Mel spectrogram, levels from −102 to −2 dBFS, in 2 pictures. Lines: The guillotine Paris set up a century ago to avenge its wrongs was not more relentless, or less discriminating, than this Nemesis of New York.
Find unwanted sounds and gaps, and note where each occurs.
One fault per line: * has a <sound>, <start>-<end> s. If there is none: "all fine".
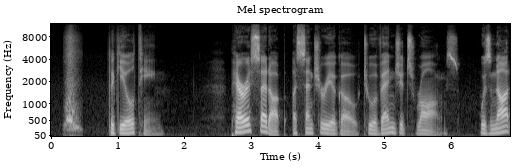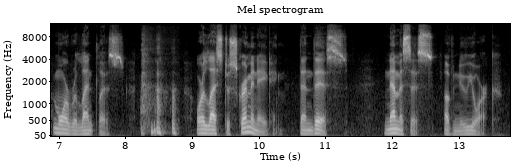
* has a whoosh, 0.2-0.5 s
* has a laugh, 8.2-8.8 s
